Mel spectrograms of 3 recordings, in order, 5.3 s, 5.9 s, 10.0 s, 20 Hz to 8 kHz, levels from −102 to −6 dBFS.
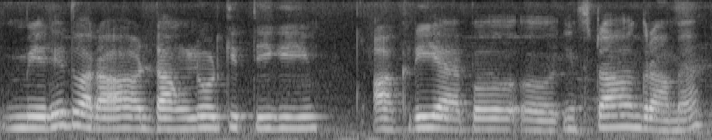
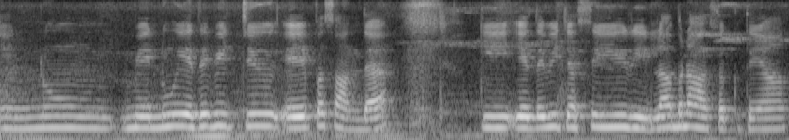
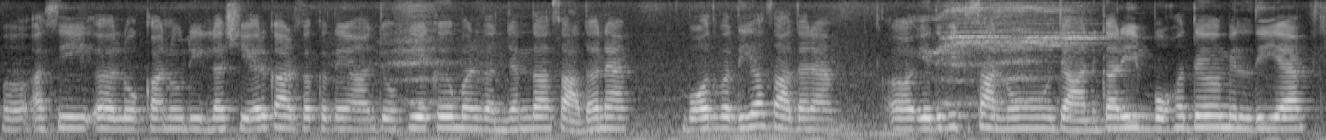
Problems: background sounds at intervals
